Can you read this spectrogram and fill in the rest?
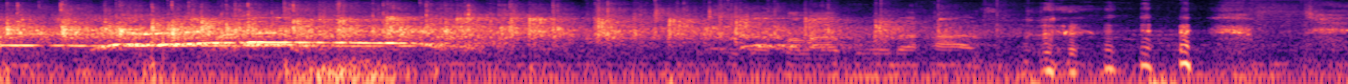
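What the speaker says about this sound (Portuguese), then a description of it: "E agora eu queria pedir para vocês uma salva de aplausos calorosos para o" Audience applause for a guest at a live talk event: moderate clapping builds and fades over several seconds, fairly distant, with people talking and some tonal background sounds mixed in.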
